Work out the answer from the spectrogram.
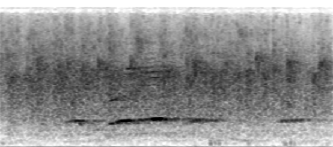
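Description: An audience claps its hands at a revival service held in a correctional centre, producing a steady, dense wash of applause that swells briefly in the middle.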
